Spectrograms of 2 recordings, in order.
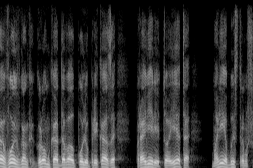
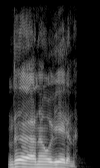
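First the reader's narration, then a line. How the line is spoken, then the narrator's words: Gloomy. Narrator (Russian): мрачно сказал Поль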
